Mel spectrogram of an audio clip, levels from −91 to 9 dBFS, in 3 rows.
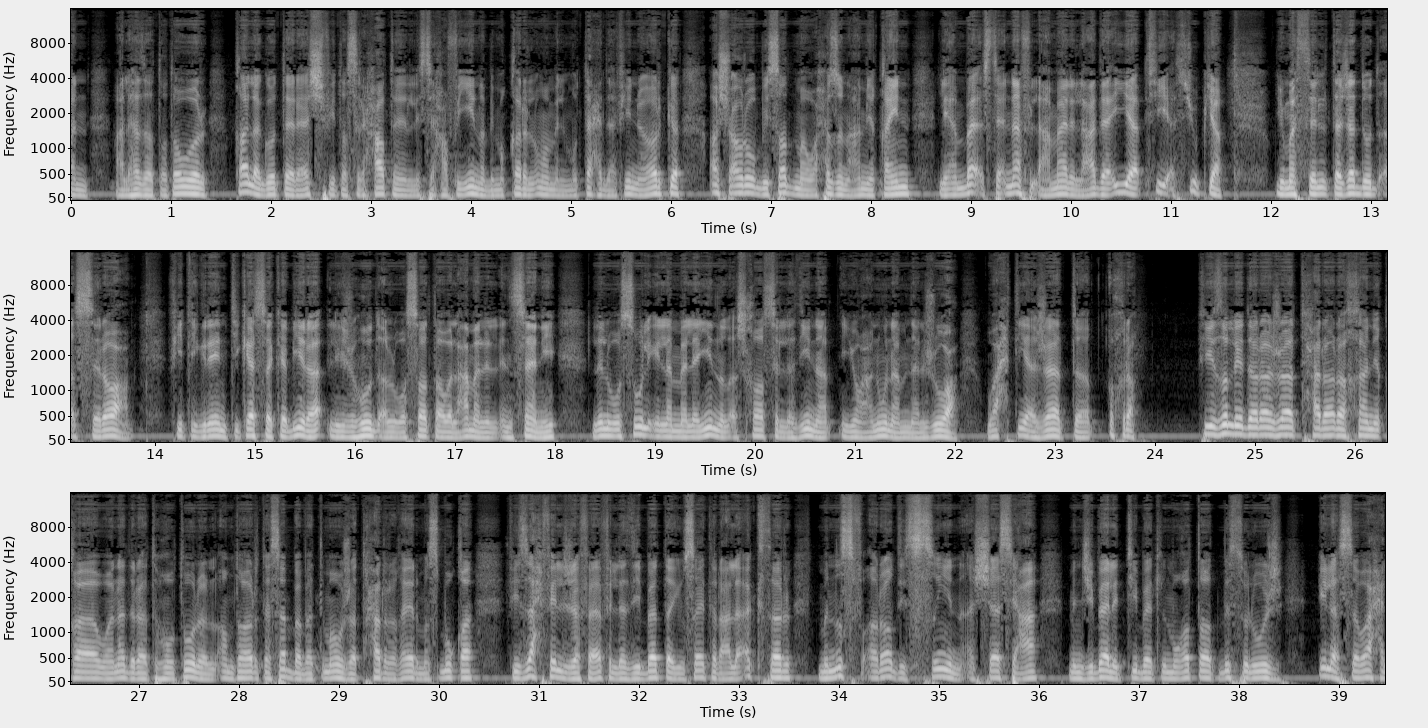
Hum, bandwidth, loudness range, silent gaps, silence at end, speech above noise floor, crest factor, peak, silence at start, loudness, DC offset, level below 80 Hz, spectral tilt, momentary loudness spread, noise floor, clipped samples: none; 16 kHz; 3 LU; none; 0 s; 25 dB; 16 dB; 0 dBFS; 0 s; -16 LUFS; under 0.1%; -34 dBFS; -5.5 dB/octave; 7 LU; -41 dBFS; under 0.1%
